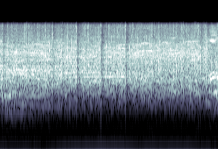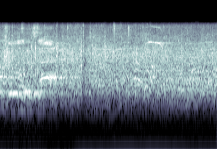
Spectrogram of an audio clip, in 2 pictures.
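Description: Crowd applauding, a steady patter of many hands clapping, with voices calling out over it.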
